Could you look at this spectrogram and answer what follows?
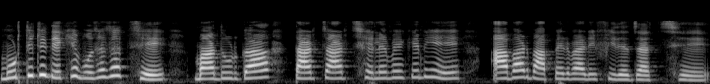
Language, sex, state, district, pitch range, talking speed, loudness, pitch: Bengali, female, West Bengal, Malda, 250-320 Hz, 125 wpm, -17 LUFS, 280 Hz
